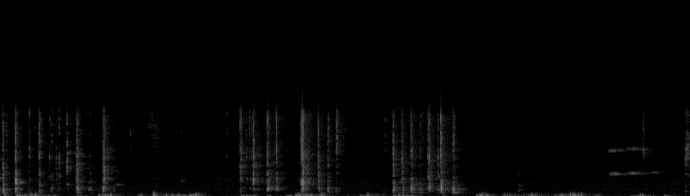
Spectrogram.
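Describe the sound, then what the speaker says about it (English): An administrator password is typed on a computer keyboard in quick bursts of clicky keystrokes separated by short pauses, close-miked, with a low thumping underneath each burst and no speech. "I'll type in administrator and its password"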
